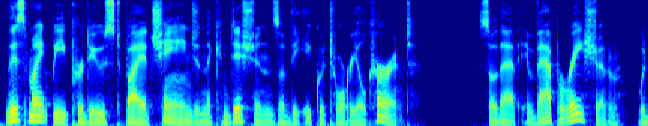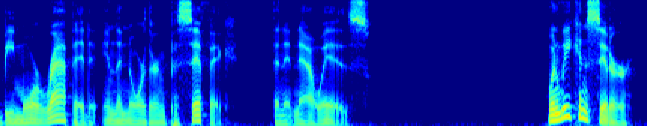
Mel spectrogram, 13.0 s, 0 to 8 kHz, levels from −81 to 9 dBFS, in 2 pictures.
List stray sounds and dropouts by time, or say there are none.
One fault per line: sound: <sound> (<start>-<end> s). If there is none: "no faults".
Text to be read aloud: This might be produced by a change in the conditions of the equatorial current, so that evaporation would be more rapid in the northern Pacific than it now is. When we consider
no faults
